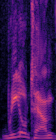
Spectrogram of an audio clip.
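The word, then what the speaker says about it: Reeltown: But Real Town, that's in the college or the high school football playoffs, is spelled R-E-E-L-T, mm-hmm. like real, like a fishing reel.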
